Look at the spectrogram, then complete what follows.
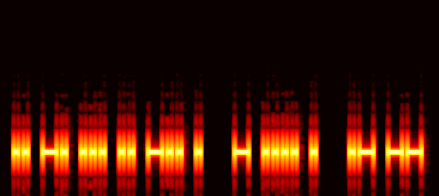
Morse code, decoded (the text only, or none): INSIDE THE AM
